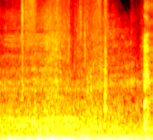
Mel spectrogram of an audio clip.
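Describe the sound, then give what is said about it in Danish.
Steady low engine and road rumble from a taxi pulling away from Hellerup station, an even, continuous drone that holds through the whole stretch with no talk over it. “Så nu øh, kører vi her fra Hellerup station.”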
